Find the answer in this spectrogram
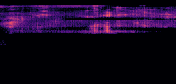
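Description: Faint, high-pitched shimmering rattle of a film sound effect laid over a fireball blast, with a couple of small ticks about a second and a quarter in.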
